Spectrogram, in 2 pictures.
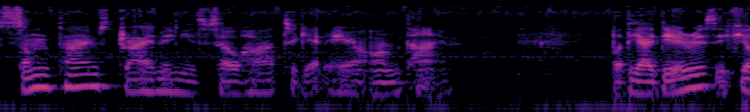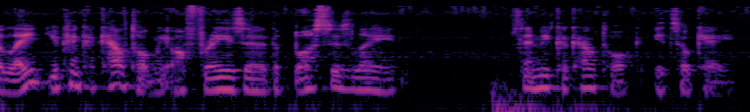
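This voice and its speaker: A man talks at a moderate pace with vocal fry and ordinary pitch variation. Light background noise sits under his voice. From England, east coast. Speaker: university English teacher. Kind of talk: lecture. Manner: casual, joking. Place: home room. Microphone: webcam.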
